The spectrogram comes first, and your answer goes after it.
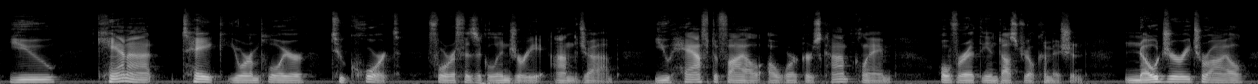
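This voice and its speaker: A man hosting a legal podcast, hoarse and a bit congested from a cold, talking casually with many fillers. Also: low-pitched. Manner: rambling, filler-heavy explaining. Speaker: podcast host, injury lawyer.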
